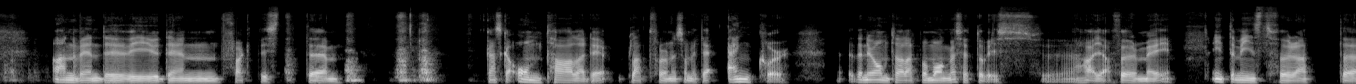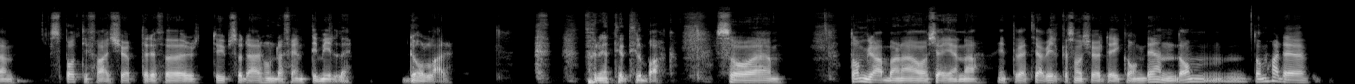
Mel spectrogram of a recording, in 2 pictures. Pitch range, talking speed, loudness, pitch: 85-95 Hz, 130 wpm, -18 LUFS, 90 Hz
